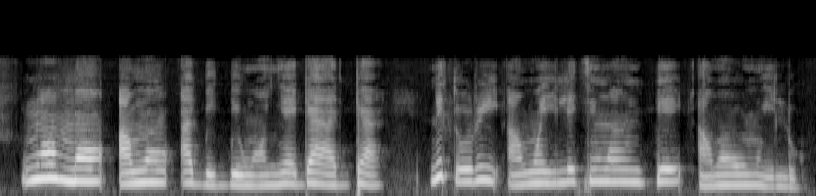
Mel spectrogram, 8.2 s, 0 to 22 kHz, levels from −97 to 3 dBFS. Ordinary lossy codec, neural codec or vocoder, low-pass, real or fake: none; codec, 16 kHz, 4 kbps, FunCodec, trained on LibriTTS, 50 frames a second; 7.2 kHz; fake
